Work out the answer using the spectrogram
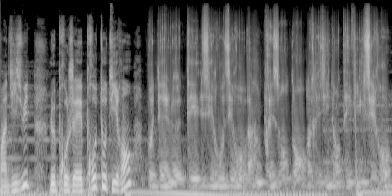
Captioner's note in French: voix robotisée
